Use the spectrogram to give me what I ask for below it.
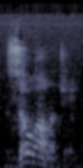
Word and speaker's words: zoology: Say zoology, Z-O-O-L-O-G-Y, not zoology.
